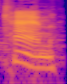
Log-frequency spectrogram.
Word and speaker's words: Cannes: And incidentally, it's Cannes. – I'm from Calm. America. What do I know? – Well, you still pronounce it like the French do.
